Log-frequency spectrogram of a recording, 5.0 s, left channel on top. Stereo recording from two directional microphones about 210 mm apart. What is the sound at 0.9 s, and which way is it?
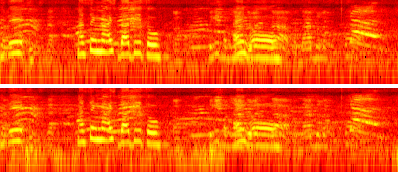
Speech, 15° left (ahead or behind).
